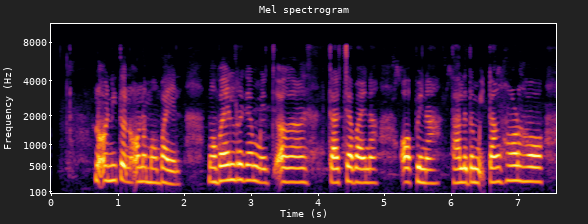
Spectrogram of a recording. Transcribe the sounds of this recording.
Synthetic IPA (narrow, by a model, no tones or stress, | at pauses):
nɔʔɔnit̪ɔʔnɔʔɔnamɔbajlmɔbajlɾɛɡɛmi | t͡ʃaɾt͡ʃabajnaɔpinat̪aɦlɛd̪ɔmit̪̚ˀʈaŋɦɔɽɦɔ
